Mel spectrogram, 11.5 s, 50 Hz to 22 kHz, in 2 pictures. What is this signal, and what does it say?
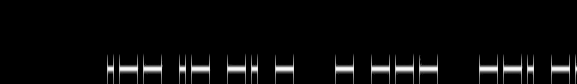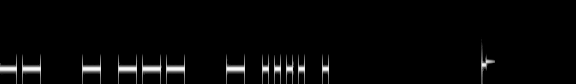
Morse code, heard as a keyed tone, about 20 wpm, 700 Hz. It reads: WANT TO GO TO THE
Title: Sets of 5 Words Encore2 20wpm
